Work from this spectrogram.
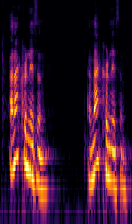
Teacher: because we have this stress on the second syllable, we have this schwa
